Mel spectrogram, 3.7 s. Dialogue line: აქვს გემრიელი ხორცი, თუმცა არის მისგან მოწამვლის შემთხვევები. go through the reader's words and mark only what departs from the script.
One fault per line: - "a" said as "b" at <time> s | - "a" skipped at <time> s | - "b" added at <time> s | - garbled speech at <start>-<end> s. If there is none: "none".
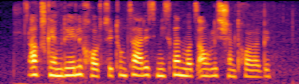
none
